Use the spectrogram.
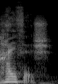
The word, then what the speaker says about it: Haifisch: A high, maybe you pronounce it high, but high. What is a shark in German? A haifisch.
